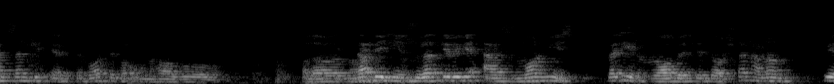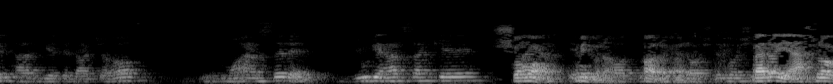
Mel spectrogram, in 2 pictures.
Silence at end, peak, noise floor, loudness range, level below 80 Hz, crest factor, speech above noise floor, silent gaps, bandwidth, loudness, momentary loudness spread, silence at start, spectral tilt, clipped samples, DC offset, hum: 0 s; -8 dBFS; -66 dBFS; 9 LU; -62 dBFS; 22 dB; 35 dB; none; 7.2 kHz; -32 LUFS; 16 LU; 0 s; -8.5 dB/octave; under 0.1%; under 0.1%; none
